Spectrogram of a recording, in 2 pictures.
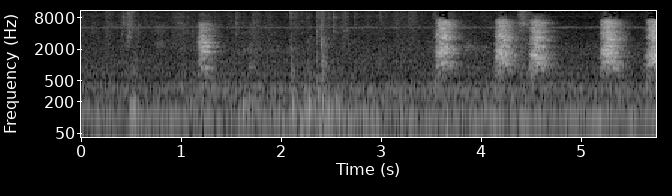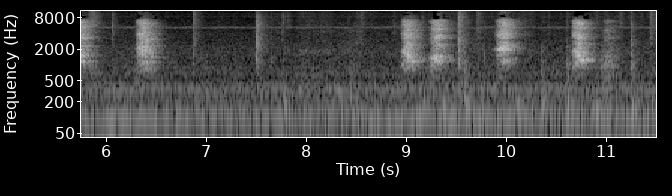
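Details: Female Papillon playing fetch barks in sharp, short yaps, about twelve in all, coming in quick clusters of two or three with pauses between, over a low steady background hum.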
